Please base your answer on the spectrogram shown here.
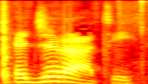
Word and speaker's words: Edg-e-ratti: I said Edgerati, because if I'm going to insist on Shaman being pronounced as Yakutians do, I should also insist to pronounce Edgerati the way Italians pronounce Maserati.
